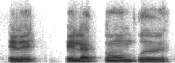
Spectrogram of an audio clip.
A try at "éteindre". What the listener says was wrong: Not étendre, not étendre. Étendre is a different word. Éteindre, yes, not étendre.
